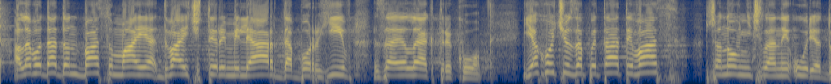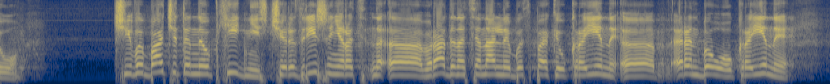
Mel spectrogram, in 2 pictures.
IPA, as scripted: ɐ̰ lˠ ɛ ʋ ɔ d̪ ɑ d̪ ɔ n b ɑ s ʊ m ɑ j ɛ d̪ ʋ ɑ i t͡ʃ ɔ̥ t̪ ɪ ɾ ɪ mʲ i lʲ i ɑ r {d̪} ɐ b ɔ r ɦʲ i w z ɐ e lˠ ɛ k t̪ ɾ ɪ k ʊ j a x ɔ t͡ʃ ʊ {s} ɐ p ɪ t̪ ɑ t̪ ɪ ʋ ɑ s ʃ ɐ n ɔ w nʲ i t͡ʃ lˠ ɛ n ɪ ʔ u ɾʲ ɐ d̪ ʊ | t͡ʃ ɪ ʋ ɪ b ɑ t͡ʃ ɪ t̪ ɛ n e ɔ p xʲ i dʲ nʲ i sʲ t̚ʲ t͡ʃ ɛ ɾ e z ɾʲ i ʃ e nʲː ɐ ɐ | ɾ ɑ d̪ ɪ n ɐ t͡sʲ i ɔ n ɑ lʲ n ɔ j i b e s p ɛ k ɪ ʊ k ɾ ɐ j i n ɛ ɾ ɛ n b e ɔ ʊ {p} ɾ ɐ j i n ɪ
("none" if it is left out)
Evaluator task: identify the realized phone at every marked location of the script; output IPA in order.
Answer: d̪, z, k

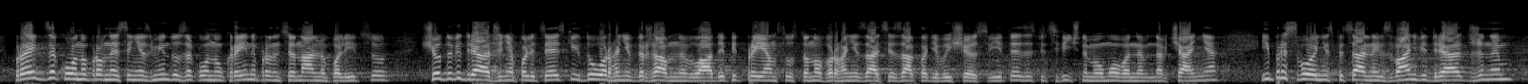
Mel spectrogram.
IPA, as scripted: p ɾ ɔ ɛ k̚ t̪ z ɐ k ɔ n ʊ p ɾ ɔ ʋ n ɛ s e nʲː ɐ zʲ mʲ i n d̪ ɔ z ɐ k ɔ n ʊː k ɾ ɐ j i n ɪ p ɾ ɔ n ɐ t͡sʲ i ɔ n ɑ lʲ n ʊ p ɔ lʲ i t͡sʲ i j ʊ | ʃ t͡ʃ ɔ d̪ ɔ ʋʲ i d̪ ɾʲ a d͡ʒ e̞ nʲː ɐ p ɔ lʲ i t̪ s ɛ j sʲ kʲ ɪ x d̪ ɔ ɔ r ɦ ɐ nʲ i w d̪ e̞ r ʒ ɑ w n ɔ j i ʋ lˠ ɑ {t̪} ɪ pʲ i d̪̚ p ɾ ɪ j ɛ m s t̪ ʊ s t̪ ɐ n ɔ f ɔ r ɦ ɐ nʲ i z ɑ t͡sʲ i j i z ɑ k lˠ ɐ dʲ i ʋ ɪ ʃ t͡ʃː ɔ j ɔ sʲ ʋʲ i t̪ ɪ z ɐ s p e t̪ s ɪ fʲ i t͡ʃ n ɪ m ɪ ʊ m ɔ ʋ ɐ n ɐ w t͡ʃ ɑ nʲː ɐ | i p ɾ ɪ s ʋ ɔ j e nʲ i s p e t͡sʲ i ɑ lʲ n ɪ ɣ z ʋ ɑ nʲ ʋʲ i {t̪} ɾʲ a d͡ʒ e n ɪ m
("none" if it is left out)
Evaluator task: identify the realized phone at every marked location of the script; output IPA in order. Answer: d̪, d̪

